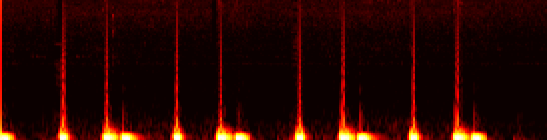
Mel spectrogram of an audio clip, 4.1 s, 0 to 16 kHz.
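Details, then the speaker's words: Teaching recording of heart sounds: regular rhythm near 70 a minute with an extra soft, low thud just after S2, a third heart sound that, when audible by stethoscope, usually indicates pathology; S3 gallop. "таки будет вызывать 3 тонн называется третий тон как винт регулярный галоп в данном случае обязательно 3 тонн воспринимаете как именно аускультативно и 3 4 тонн есть у всех но аускультативно при помощи стетоскопа вы можете услышать не у всех и как правило это говорит о патологии"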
